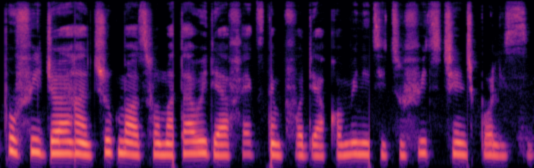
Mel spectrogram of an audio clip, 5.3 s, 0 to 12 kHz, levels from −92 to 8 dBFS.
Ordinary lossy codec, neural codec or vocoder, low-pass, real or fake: none; none; none; real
